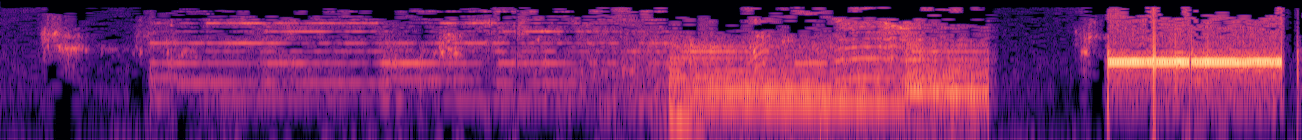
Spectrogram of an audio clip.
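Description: Telephone line tones play while a call is being transferred: a soft tonal pattern, then a louder buzzy stretch, a brief pause, and finally a loud, steady tone.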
